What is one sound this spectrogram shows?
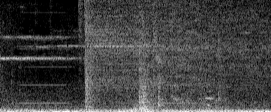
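A bus door hisses open.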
